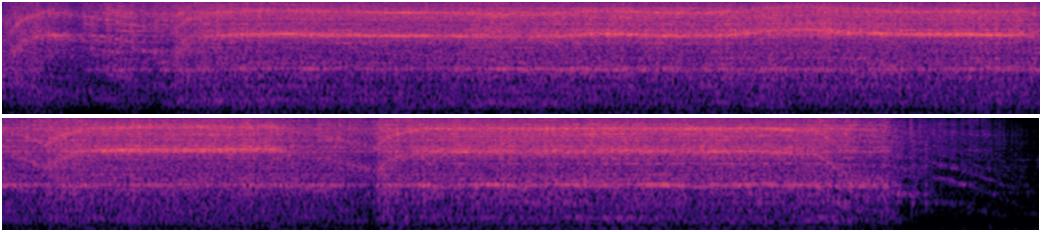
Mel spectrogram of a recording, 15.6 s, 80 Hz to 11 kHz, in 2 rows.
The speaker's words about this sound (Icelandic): Strákar, hættum þessu ruggli. Hlustum á smá sögunarhljóð. Þetta er nýji bóman 800.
